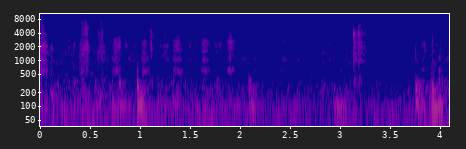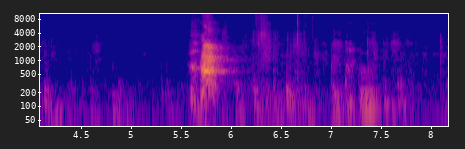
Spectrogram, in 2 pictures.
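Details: A Siberian Husky puppy named Loki, a 3-month-old rescue, tries to get Lightning, a much older black Lab, to play fight indoors. Quiet shuffling and breaths lead to one sudden loud gruff bark-growl near the end, then low grumbles.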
